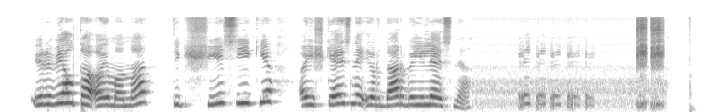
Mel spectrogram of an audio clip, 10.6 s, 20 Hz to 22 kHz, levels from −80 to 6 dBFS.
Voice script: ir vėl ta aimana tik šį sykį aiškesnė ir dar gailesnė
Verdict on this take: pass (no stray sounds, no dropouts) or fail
fail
